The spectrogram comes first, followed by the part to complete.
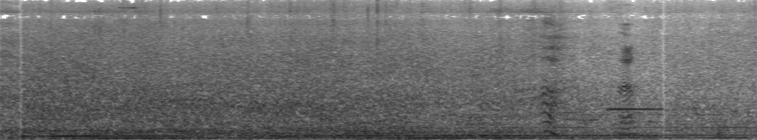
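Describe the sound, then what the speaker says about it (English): Steady rain pouring down with a constant hiss, traffic rumbling faintly underneath. "Guys, it's raining."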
